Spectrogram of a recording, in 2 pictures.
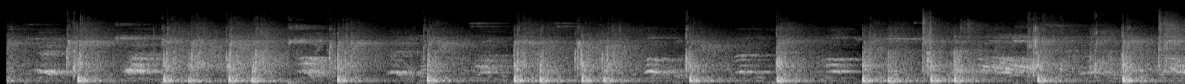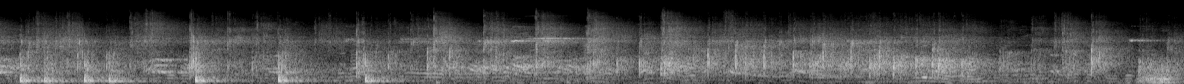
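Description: Young men call out and shout to each other across the hall.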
